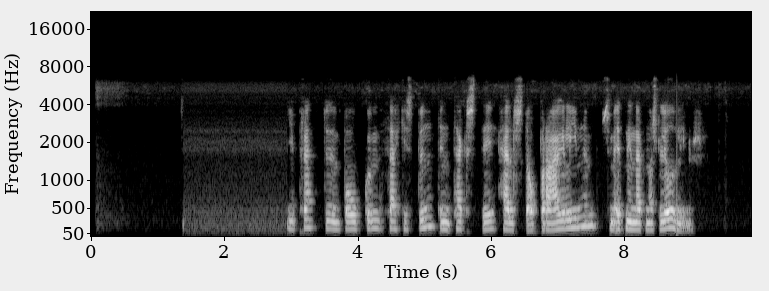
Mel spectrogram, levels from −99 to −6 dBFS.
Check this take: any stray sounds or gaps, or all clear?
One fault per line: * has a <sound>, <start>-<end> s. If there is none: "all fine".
all fine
